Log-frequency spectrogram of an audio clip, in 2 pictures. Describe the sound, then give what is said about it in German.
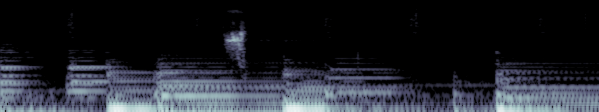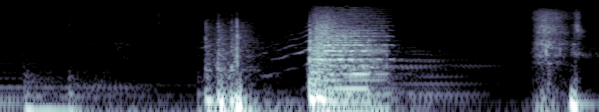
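A short tuneful jingle of plucked, bell-like notes ends in a loud, wet, smacking kiss, with a brief burst of noise just before it and a final soft smack. “ist immer wieder schön, der, der Kuss am Schluss. Der klingt so richtig feucht.”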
